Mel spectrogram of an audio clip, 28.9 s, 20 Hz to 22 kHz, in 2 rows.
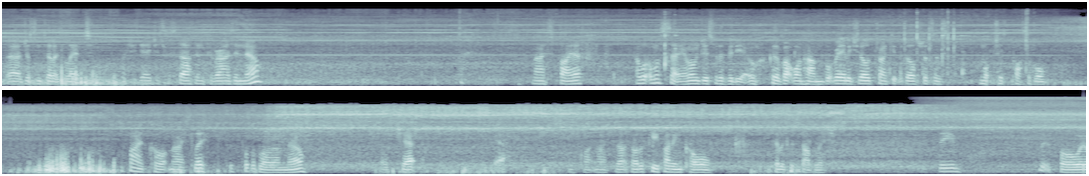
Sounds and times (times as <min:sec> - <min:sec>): Speech: 0:00.0 - 0:03.5, 0:07.1 - 0:07.8, 0:08.5 - 0:14.0, 0:16.2 - 0:18.6, 0:19.5 - 0:20.1, 0:21.0 - 0:21.3, 0:22.1 - 0:24.0, 0:24.8 - 0:25.6, 0:27.0 - 0:27.3, 0:28.4 - 0:28.9
Engine: 0:00.0 - 0:28.9.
